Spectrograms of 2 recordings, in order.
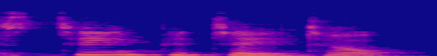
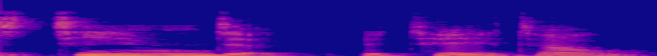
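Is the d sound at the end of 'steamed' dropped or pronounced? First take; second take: dropped; pronounced. First: The d sound in 'steamed' is dropped. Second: The d sound in 'steamed' is clearly pronounced. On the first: The speaker calls it right. "the middle de will be elided" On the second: The speaker calls it wrong. "So I don't say steamed potato"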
